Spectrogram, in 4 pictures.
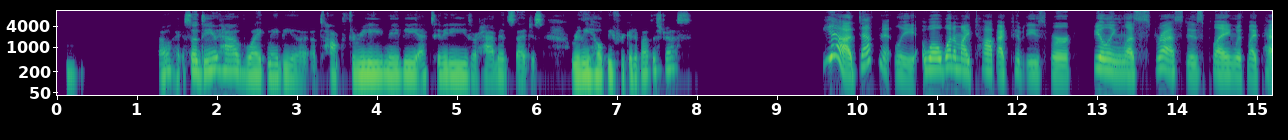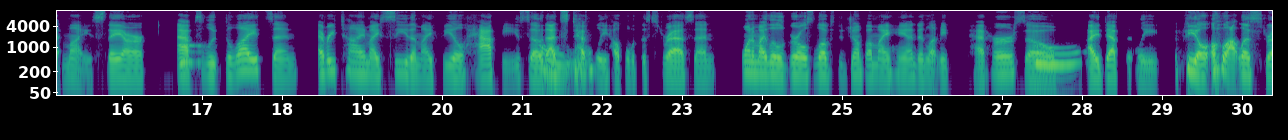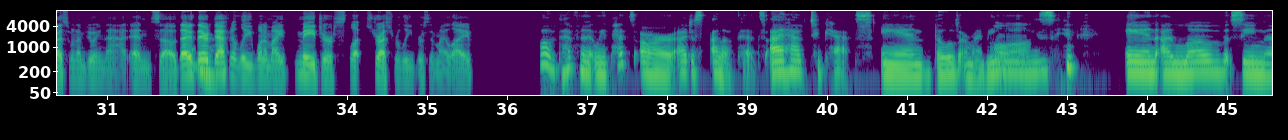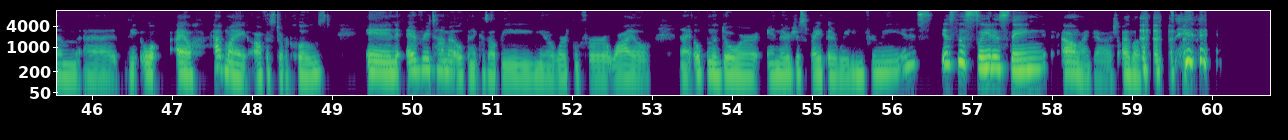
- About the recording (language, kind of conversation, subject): English, unstructured, What’s the best way to handle stress after work?
- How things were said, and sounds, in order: tapping; laughing while speaking: "definitely"; laughing while speaking: "feel a lot"; chuckle; other background noise; laugh; giggle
